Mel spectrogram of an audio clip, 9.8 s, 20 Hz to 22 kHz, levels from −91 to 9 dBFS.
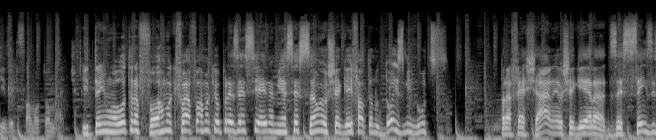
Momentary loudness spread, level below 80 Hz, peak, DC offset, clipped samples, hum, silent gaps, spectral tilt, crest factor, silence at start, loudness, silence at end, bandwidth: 15 LU; -36 dBFS; -4 dBFS; under 0.1%; under 0.1%; none; none; -4.5 dB/octave; 16 dB; 0 s; -18 LUFS; 0 s; 15.5 kHz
